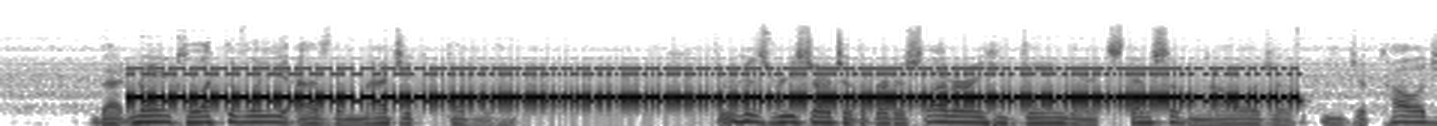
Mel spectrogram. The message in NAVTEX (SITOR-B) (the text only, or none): AUCUNE SOURCE FIABLE NE CORROBORE LES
